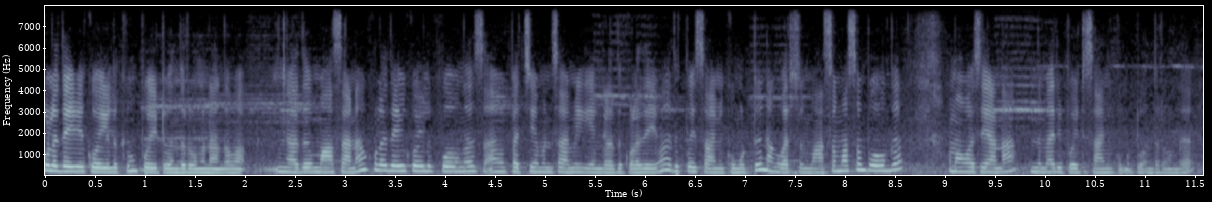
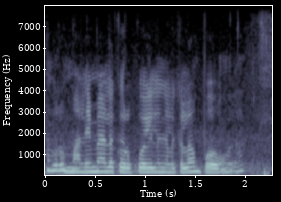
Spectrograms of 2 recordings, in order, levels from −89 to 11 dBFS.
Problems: constant background noise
